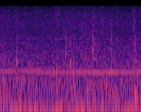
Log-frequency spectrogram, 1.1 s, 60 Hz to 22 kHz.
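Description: Horse hooves clip-clop in The Witcher 3 on a mountain path, an even, fairly loud run of thuds that sits alone with no talk.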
